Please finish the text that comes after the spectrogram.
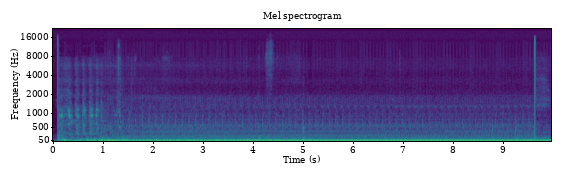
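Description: A Toyota RAV4 diesel engine idles steadily and close by after a mass air flow sensor cleaning, a low continuous rumble that holds an even pitch from start to finish.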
